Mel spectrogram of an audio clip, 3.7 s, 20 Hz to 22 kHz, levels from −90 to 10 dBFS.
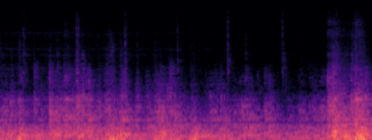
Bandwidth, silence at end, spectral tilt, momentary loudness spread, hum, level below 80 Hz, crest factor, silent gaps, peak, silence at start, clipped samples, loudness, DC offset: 9.6 kHz; 0 s; -10 dB/octave; 11 LU; none; -32 dBFS; 20 dB; none; -8 dBFS; 0 s; under 0.1%; -30 LUFS; under 0.1%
